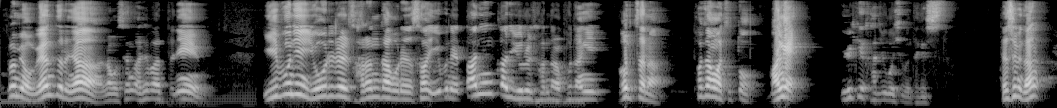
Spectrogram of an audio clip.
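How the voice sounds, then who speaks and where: A middle-aged man lecturing on property registration law, quizzing his class with rapid questions and answering them himself. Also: high-pitched. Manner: lively, quizzing, drills with repeated questions and answers. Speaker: real estate law exam lecturer.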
